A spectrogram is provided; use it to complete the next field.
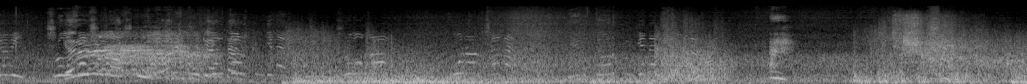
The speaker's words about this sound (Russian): Поднимается сильный ветер. Все прячутся в помещении.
